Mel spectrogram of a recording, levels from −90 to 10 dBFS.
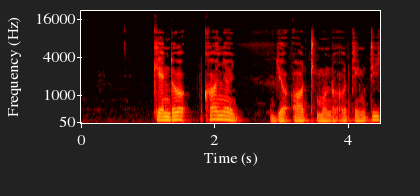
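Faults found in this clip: Nothing stood out on listening to this speech clip.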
